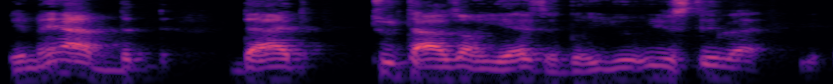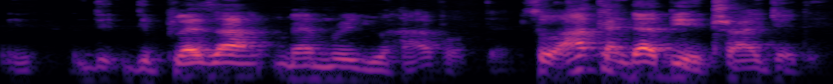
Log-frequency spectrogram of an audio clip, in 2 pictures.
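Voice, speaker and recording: A man's voice: fairly low pitch, normal speed, darkish tone. A man preaching a sermon in a conversational, emphatic way, asking rhetorical questions. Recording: roomy echo.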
